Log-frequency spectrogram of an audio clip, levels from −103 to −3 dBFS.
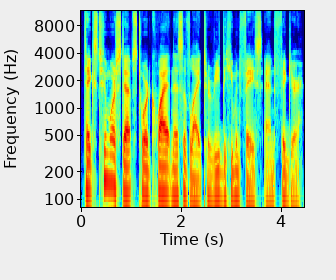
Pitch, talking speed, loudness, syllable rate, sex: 100 Hz, 215 wpm, -20 LUFS, 5.0 syllables/s, male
